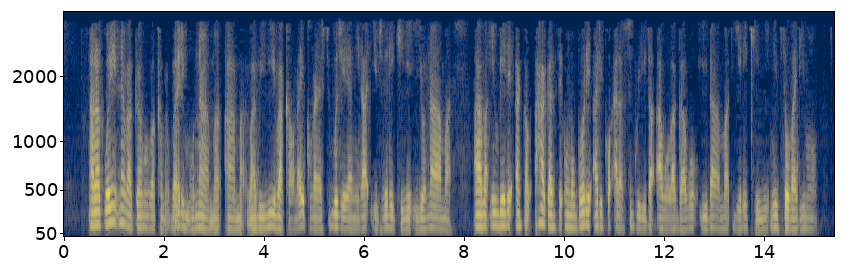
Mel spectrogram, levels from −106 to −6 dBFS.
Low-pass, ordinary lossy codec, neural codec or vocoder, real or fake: 3.6 kHz; MP3, 24 kbps; codec, 16 kHz, 1.1 kbps, Voila-Tokenizer; fake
